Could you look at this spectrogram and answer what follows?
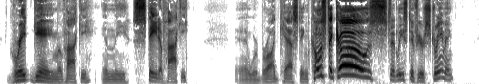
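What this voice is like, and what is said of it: Slightly hoarse voice. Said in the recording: “my voice is a little bit hoarse ... I do not leave there with much of a voice”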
